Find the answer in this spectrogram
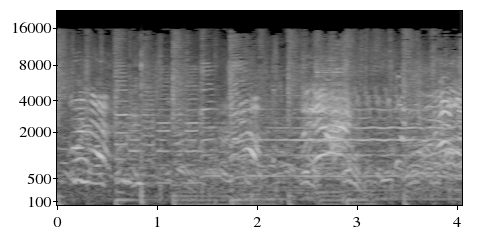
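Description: Music with a steady bass line and voices over it.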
